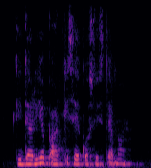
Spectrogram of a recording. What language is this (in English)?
Georgian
